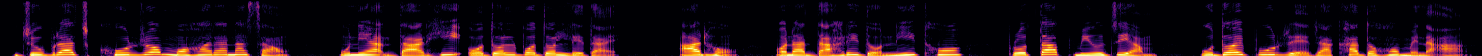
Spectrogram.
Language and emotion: Santali, neutral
